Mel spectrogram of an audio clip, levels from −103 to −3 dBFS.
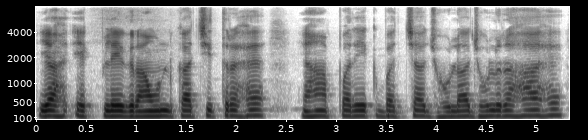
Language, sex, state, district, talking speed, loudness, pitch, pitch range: Hindi, male, Jharkhand, Deoghar, 155 wpm, -18 LUFS, 140 Hz, 135-145 Hz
